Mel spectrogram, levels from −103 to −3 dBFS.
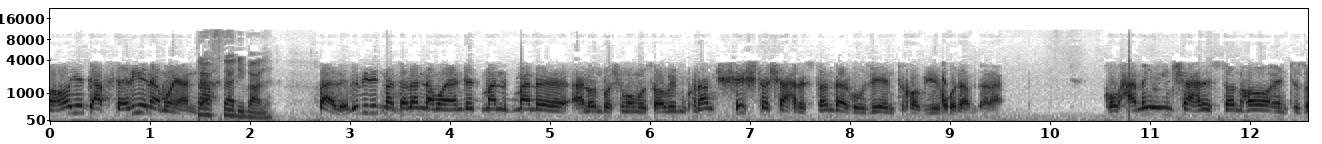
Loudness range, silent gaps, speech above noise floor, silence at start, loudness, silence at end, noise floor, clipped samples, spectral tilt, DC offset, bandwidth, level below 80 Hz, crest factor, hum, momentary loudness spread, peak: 3 LU; none; 37 dB; 0 s; -15 LUFS; 0 s; -52 dBFS; under 0.1%; -6 dB/octave; under 0.1%; 11.5 kHz; -52 dBFS; 16 dB; none; 5 LU; 0 dBFS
